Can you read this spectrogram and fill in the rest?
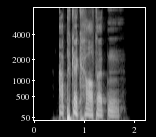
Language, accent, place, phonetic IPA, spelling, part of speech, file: German, Germany, Berlin, [ˈapɡəˌkaʁtətn̩], abgekarteten, adjective, De-abgekarteten.ogg
- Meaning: inflection of abgekartet: 1. strong genitive masculine/neuter singular 2. weak/mixed genitive/dative all-gender singular 3. strong/weak/mixed accusative masculine singular 4. strong dative plural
